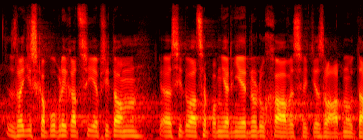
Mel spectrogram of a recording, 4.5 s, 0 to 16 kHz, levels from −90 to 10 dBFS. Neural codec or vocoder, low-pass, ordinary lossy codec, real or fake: none; 14.4 kHz; MP3, 96 kbps; real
